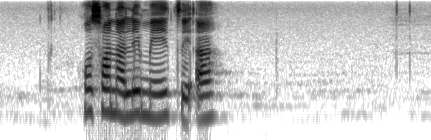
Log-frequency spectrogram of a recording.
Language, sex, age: Northern Sotho, female, 24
